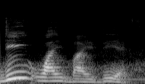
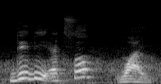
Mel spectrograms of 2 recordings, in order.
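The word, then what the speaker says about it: dy/dx: আমরা প্রায় একটা জিনিস ভুল করি এবং ভুল উচ্চারণ করি, বলি এটাকে ডি ওয়াই বাই ডি এক্স।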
